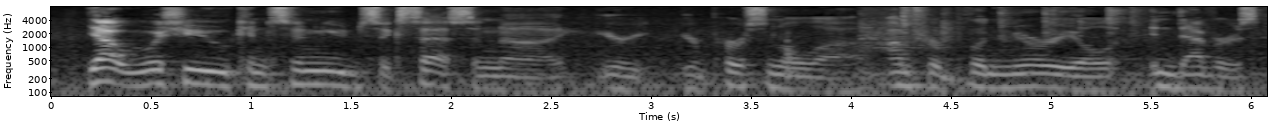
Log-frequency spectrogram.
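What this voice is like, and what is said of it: Slurred speech. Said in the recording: “I'm slurring my words, man. These mountains. ... got some altitude sickness there.”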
